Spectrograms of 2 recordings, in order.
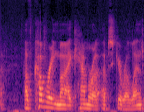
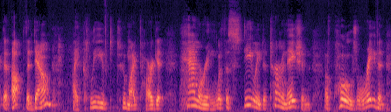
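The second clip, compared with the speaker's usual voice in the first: usual speaking voice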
